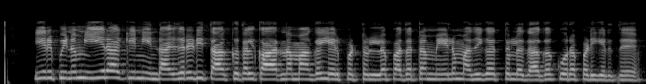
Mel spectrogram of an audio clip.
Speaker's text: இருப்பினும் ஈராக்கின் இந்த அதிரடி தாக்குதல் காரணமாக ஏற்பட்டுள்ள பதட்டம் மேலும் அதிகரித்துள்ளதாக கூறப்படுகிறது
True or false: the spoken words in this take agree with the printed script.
true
